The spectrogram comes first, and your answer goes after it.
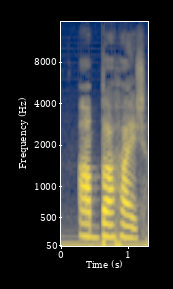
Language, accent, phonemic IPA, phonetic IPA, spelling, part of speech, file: Armenian, Eastern Armenian, /ɑbbɑˈhɑjɾ/, [ɑbːɑhɑ́jɾ], աբբահայր, noun, Hy-աբբահայր.ogg
- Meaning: abbot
